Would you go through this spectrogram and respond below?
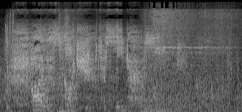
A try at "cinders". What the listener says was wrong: You can't quite pronounce cinders correctly. It sounds like you're saying sisters.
